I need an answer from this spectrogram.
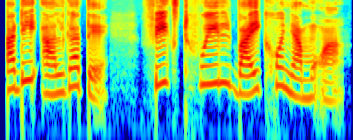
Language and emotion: Santali, neutral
